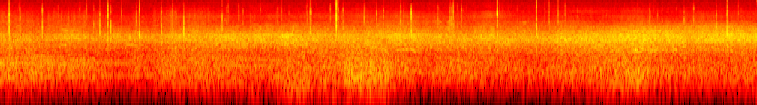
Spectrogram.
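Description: A steady rushing noise that swells a little about halfway through and again near the end, with faint voices and a few sharp ticks over it.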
